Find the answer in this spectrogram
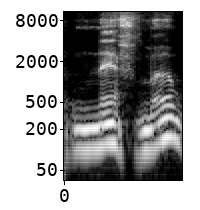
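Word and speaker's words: pneuma: You would have seen that word nephma, which is the Greek pronunciation.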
